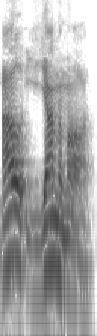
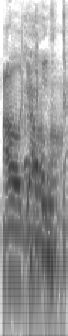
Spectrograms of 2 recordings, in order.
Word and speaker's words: Al Yamamah: The Amamaha deal. Am I pronouncing that correctly? It's called It's called the Al Yamamah deal. It's, I believe, Arabic for dove. The Al Yamamah.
